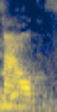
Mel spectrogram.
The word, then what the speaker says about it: Smaug: Smaug. That's how they say it in the movie.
